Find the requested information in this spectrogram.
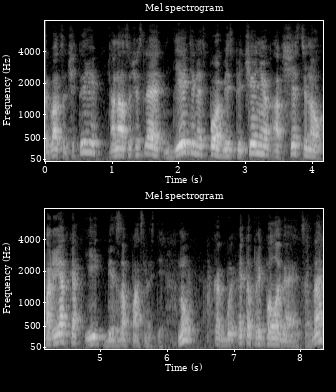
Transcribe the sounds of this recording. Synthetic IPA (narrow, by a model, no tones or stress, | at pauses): d̪vat̪sɨt̚ʲt͡ɕːɪ̥t̪ɨɾʲɪɐnaɐsʊɕːɪst̪vlʲæjɪt̪̚dʲejɪtʲɪlʲnəsʲt̚ʲpoɐbʲɪspʲɪt͡ɕenʲɪjʊʔɐpɕest̪vʲɪnːəvəpɐɾʲat̪kəibʲɪzɐpa̰snəsʲtʲɪ | nu | kaɡ̚bɨʔɛt̪əpɾʲɪt̪̚pəlˠɐɡajɪt̪səd̪a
